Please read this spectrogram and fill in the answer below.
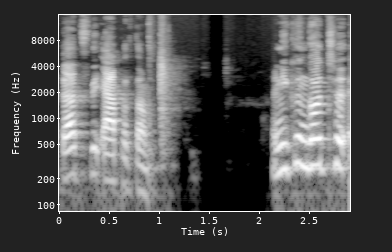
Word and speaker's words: apothem: is this word here okay this is the apothem most people mispronounce this and they call it apothem this is not the applause the apothem okay and the epithelium is the segment drawn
